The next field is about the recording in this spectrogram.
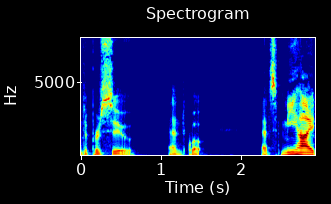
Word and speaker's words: Mihai: According to Martin Seligman, the author of Authentic Happiness, and you can see the notes on that, it's Mihai is his first name, Csikszentmihalyi.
